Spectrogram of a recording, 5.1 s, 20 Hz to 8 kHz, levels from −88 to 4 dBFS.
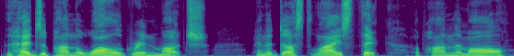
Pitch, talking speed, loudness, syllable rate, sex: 195 Hz, 175 wpm, -17 LUFS, 4.1 syllables/s, female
